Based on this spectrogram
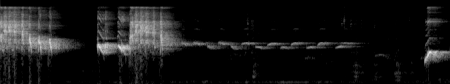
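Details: White-rumped shama song meant to provoke a rival: bright chirpy bursts, then a level run of quick, even twittering notes, ending in one sharp whistled note.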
